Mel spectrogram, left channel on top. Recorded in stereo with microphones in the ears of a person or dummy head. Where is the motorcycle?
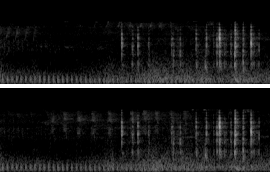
15° left (ahead or behind); by 2.7 s 25° right (ahead or behind).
